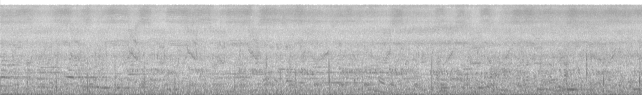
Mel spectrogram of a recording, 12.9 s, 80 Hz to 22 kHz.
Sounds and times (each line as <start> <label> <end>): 0.0 Birdsong 12.8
